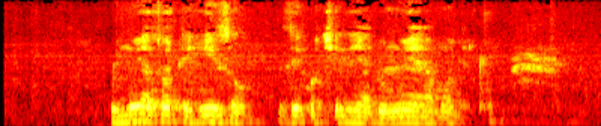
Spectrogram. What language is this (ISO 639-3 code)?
swa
